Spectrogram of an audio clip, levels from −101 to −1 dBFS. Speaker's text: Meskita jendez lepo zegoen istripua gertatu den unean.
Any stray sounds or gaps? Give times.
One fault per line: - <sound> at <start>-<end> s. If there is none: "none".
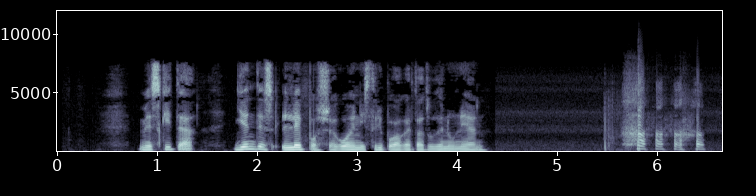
- laugh at 5.5-6.5 s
